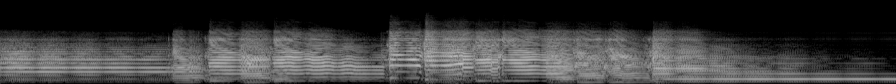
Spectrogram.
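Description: Live blues on a distorted electric guitar and a harmonica played into a hand-cupped vocal microphone, in phrases of bending, wavering notes. A long steady note is held through the last couple of seconds.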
